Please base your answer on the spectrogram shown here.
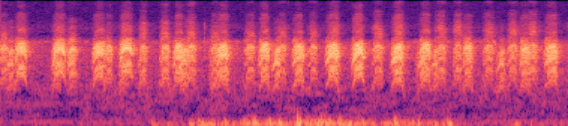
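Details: Sooty-headed bulbul calling busily, with quick, harsh chattering notes in an even rhythm of about five per second and a soft low rumble in the middle section.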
